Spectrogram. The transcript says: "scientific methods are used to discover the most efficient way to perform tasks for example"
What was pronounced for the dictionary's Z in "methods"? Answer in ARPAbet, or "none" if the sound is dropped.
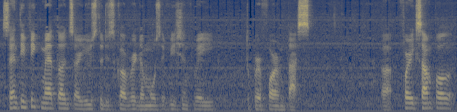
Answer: S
